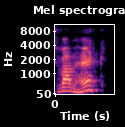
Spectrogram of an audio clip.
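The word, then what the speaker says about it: Van Hecke: Claire's saying you missed Van Heck rhyming with Peck. Oh, God. and the number 5 strip club was in Vancouver, Well, in Canada. So, oh my God, it's Van Heck.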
